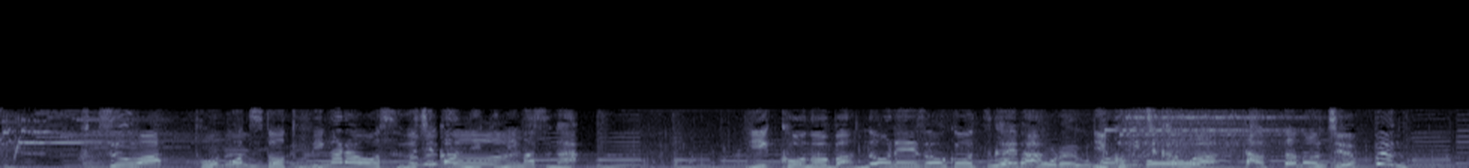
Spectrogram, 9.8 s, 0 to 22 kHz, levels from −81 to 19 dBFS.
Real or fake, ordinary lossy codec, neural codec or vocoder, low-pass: real; none; none; none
